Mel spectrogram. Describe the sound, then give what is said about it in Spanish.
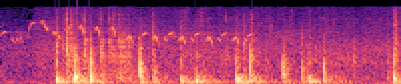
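Horse hooves clip-clop in a steady, quick rhythm on a hard road as a horse-drawn carriage drives away, with a thin high squeal near the start and no voices. “Nos quedamos de pie junto a la ventana mirando cómo se alejaba el coche.”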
